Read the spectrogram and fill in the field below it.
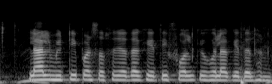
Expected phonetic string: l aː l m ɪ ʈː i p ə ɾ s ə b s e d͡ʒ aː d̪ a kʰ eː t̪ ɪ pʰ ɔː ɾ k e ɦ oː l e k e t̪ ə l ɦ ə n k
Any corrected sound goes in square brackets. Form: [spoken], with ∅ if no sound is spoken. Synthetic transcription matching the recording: l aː l m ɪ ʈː i p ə ɾ s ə b s e d͡ʒ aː d̪ a kʰ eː t̪ [i] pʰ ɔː [l] k e ɦ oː l [a] k e [d̪] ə l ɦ ə n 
